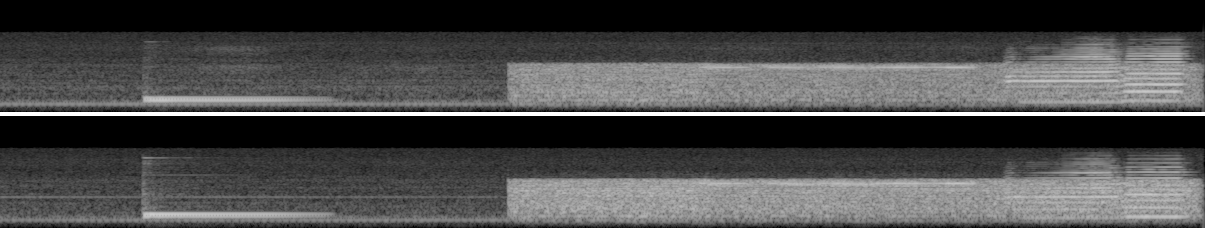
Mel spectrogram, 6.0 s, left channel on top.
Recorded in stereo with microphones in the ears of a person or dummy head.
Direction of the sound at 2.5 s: 80° right.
